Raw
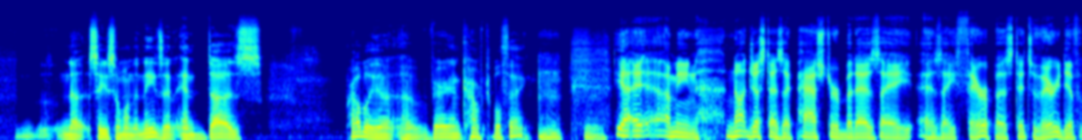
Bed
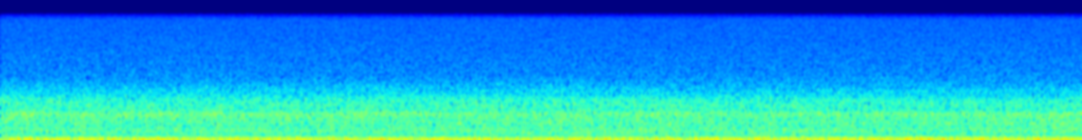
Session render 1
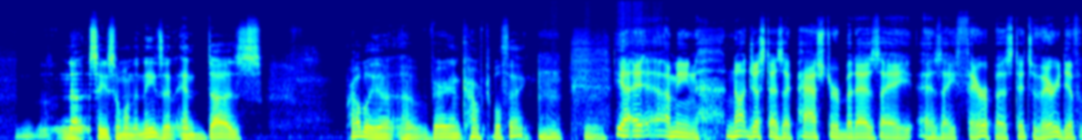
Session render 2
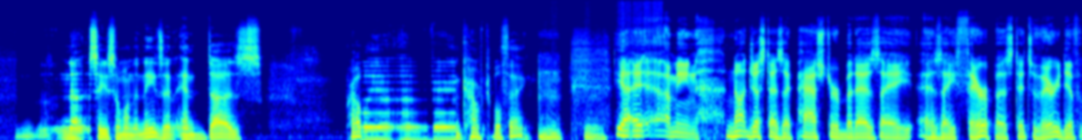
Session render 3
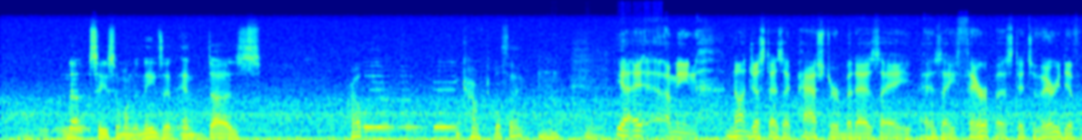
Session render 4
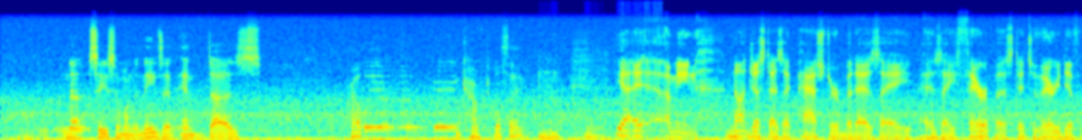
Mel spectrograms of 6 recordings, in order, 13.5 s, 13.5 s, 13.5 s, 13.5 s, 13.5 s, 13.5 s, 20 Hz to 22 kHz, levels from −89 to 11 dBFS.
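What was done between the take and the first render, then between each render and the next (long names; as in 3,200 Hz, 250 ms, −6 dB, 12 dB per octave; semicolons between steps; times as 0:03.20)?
0:00.64–0:01.21: comb filter 3.2 ms, depth 100%; 0:02.66–0:03.10: high-frequency loss of the air 68 metres; 0:06.64–0:08.31: one scale factor per block 7 bits
0:04.52–0:05.71: phases set to zero 398 Hz; 0:08.05–0:08.93: spectral tilt +2.5 dB per octave; 0:11.65–0:12.29: clip gain +3 dB
mix in bed −8 dB
level +9 dB; brickwall limiter −3 dBFS, peak gain reduction 1.5 dB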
